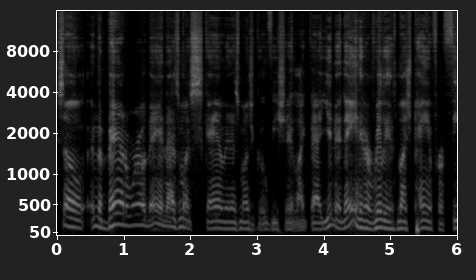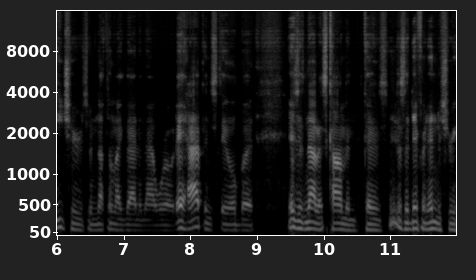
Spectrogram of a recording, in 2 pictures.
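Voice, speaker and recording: An unremarkable speaking voice from a man with an American accent, fairly low in pitch, with lively intonation at a fairly quick pace and hardly any pauses, in a very clean recording with a silent background and a dry, close sound with no echo. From US South. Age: 20s. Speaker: rapper. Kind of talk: casual interview.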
